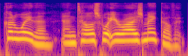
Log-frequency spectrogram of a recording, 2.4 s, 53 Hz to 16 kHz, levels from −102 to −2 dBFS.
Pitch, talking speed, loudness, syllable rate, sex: 235 Hz, 305 wpm, -15 LUFS, 5.9 syllables/s, female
